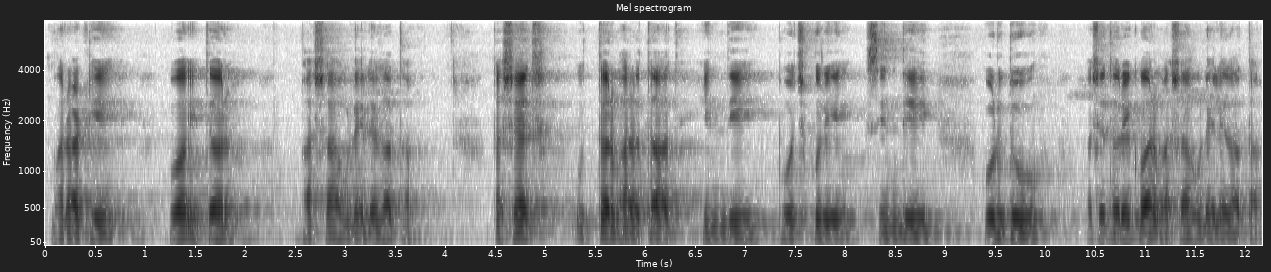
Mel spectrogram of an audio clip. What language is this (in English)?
Konkani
